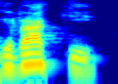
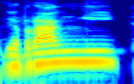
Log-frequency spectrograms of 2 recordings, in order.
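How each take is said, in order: First: The middle consonant is a k sound. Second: The middle consonant is an ng sound. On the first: This is the South Island dialect. "the South substitute it for K like Raki" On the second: This is the North Island dialect. "The North pronounce N G like Rangi"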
